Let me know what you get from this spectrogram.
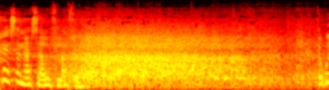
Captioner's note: audience laughing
